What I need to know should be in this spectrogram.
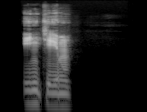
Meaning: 1. close, intimate relationship 2. intimacy (in a sexual or non-sexual sense) 3. anything intimate
- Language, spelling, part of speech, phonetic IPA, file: Russian, интим, noun, [ɪnʲˈtʲim], Ru-интим.ogg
